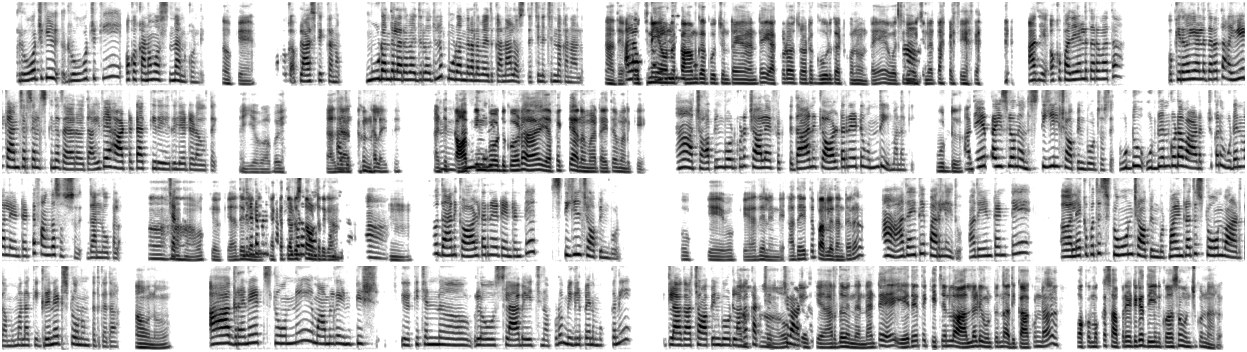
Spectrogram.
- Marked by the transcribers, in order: in English: "కామ్‌గా"; laughing while speaking: "అక్కడ చేరతాయి"; in English: "క్యాన్సర్ సెల్స్"; in English: "హార్ట్ అటాక్‌కి రి రిలేటెడ్‌గా"; laughing while speaking: "ఉండాలయితే"; in English: "చాపింగ్ బోర్డ్"; in English: "చాపింగ్ బోర్డ్"; in English: "ఎఫెక్ట్"; in English: "ఆల్టర్‌నేటివ్"; in English: "వుడ్"; in English: "ప్రైజ్‌లోనే"; in English: "చాపింగ్ బోర్డ్స్"; in English: "వుడెన్"; in English: "వుడెన్"; in English: "ఫంగస్"; in English: "సో"; in English: "ఆల్టర్‌నేట్"; in English: "చాపింగ్ బోర్డ్"; in English: "స్టోన్ చాపింగ్ బోర్డ్"; in English: "స్టోన్"; in English: "గ్రానైట్ స్టోన్"; in English: "గ్రానైట్ స్టోన్‌ని"; in English: "కిచెన్‌లో స్లాబ్"; in English: "చాపింగ్ బోర్డ్‌లాగా కట్"; in English: "కిచెన్‌లో ఆల్రెడీ"; in English: "సెపరేట్‌గా"
- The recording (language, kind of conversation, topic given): Telugu, podcast, పర్యావరణ రక్షణలో సాధారణ వ్యక్తి ఏమేం చేయాలి?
